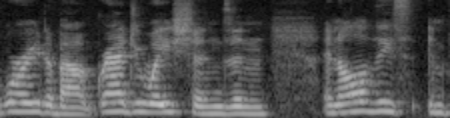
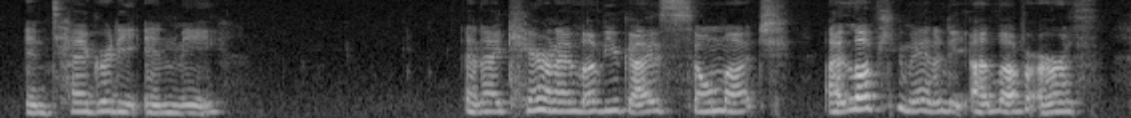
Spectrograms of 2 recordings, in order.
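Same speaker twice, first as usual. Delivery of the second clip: tearful, teared-up crying voice. Speaking from the heart to an audience, crying. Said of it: "I'm crying again".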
